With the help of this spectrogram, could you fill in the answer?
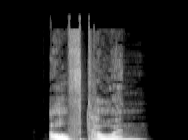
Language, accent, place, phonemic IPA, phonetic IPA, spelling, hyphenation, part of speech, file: German, Germany, Berlin, /ˈaʊ̯fˌtaʊ̯ən/, [ˈʔaʊ̯fˌtaʊ̯ən], auftauen, auf‧tau‧en, verb, De-auftauen.ogg
- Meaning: to thaw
